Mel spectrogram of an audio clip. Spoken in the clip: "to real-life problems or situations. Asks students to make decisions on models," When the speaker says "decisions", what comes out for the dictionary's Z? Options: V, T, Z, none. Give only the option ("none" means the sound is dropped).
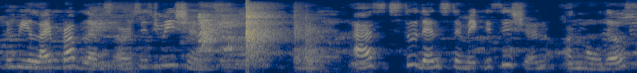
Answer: none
